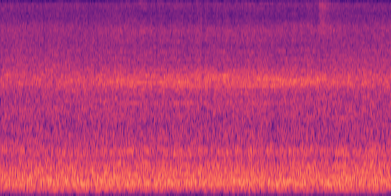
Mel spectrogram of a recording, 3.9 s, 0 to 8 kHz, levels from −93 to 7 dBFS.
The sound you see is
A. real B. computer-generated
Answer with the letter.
A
